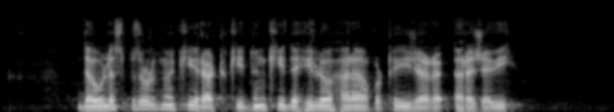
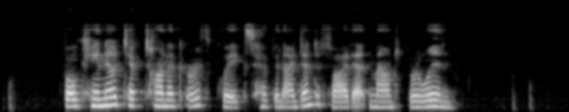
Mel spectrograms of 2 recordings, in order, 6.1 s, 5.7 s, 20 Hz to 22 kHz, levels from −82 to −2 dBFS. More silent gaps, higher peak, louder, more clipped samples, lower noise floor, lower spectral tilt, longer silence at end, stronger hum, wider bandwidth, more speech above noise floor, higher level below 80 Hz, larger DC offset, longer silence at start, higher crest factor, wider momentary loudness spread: neither; about the same, -4 dBFS vs -2 dBFS; second, -22 LUFS vs -18 LUFS; neither; first, -73 dBFS vs -68 dBFS; first, -6.5 dB/octave vs -5 dB/octave; about the same, 1.05 s vs 1.15 s; neither; first, 11 kHz vs 9.4 kHz; about the same, 52 dB vs 51 dB; first, -58 dBFS vs -70 dBFS; neither; first, 0.8 s vs 0.65 s; about the same, 18 dB vs 18 dB; second, 6 LU vs 9 LU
